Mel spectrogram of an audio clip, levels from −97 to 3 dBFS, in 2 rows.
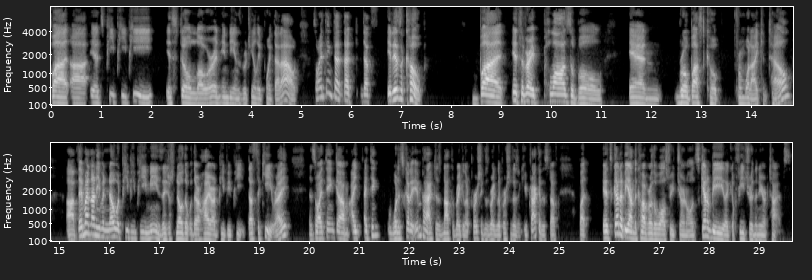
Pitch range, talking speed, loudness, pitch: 120-150 Hz, 220 wpm, -22 LUFS, 130 Hz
